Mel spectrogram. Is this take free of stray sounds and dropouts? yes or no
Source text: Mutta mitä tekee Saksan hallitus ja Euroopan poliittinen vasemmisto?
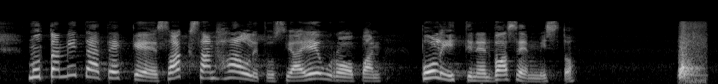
no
